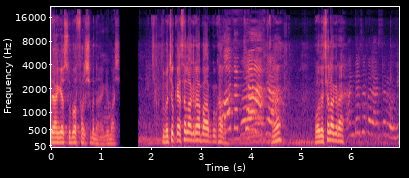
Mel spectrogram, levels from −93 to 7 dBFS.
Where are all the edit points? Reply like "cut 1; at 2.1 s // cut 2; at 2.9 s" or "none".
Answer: cut 1; at 1.3 s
